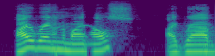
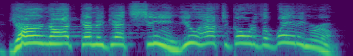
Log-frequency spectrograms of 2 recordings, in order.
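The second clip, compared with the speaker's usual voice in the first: put-on very high-pitched scream; 11 semitones higher, 4 dB louder than usual. Recalling fragments of a day when a nurse yelled at the speaker; imitating a nurse screaming. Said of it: "she was screaming at me".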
